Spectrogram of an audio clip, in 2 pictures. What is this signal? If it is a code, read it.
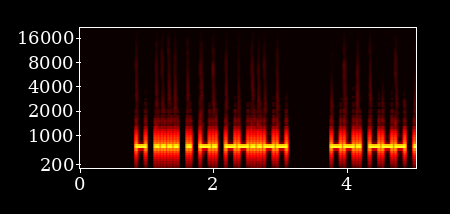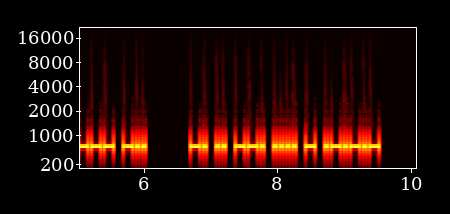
Morse code, heard as a keyed tone, about 25 wpm, 700 Hz. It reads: THEN, GOOD NIGHT.
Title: 2x Word-Spacing - Sentences from Top 300 Words - 25wpm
